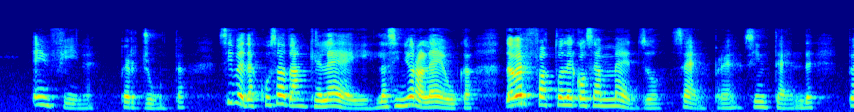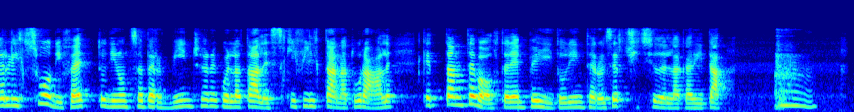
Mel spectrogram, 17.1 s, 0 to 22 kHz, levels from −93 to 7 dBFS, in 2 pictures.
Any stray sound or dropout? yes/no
yes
